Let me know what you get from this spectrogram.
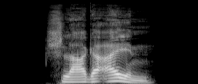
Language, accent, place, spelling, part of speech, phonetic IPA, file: German, Germany, Berlin, schlage ein, verb, [ˌʃlaːɡə ˈaɪ̯n], De-schlage ein.ogg
- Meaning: inflection of einschlagen: 1. first-person singular present 2. first/third-person singular subjunctive I 3. singular imperative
